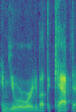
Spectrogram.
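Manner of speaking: put-on petulant, smart-alecky, soft snarky tone. Quoting Wesley after helping someone up: imitating Wesley being snarky. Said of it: "this snarky little".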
